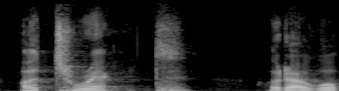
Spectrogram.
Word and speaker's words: attract: a 두 개가 나오는데요 두 번째 나오는 a 강세가 있어서 attract라고 발음하시면 좋겠고요 품사는 동사 뜻은 흥미나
